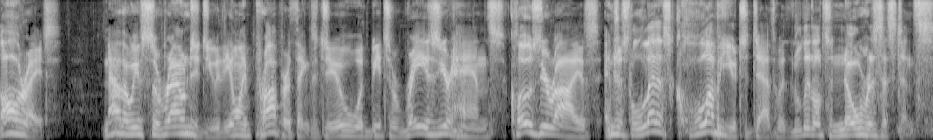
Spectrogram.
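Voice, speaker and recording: A put-on character voice at a moderate pace. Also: man, medium pitch for a man. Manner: gruff but chatty, easily distracted.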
